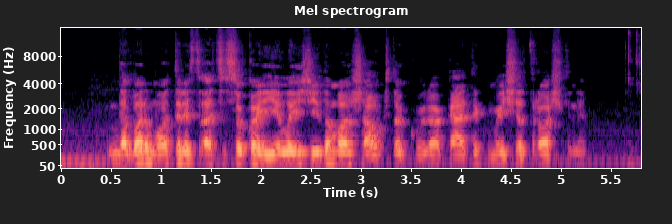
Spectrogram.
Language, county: Lithuanian, Šiauliai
